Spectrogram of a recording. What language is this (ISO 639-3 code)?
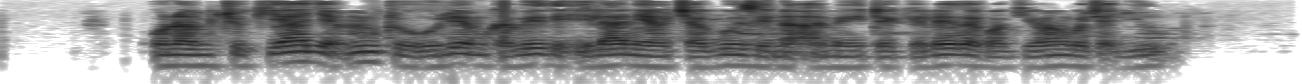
swa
